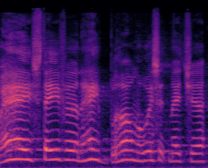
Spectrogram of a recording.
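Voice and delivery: mock-cheerful hail to an acquaintance; cheery greeting. Someone greets you in the street or church, cheerfully. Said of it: "heel vrolijk naar je toe".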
